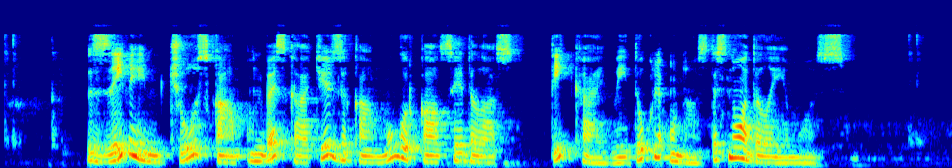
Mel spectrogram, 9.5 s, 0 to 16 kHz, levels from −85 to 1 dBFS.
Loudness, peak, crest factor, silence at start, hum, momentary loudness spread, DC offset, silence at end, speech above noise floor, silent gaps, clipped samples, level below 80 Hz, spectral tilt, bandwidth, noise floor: -25 LUFS; -4 dBFS; 22 dB; 0.1 s; none; 10 LU; under 0.1%; 0.95 s; 36 dB; none; under 0.1%; -60 dBFS; -4.5 dB/octave; 7.6 kHz; -60 dBFS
